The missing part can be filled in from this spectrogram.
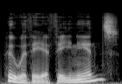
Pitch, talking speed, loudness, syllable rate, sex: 120 Hz, 195 wpm, -14 LUFS, 6.5 syllables/s, male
